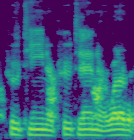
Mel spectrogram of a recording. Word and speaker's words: poutine: say it yes yeah so we say poutine everybody in BC says poutine um so that's the right way to say it then Darren said older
